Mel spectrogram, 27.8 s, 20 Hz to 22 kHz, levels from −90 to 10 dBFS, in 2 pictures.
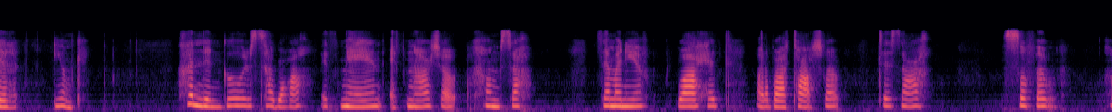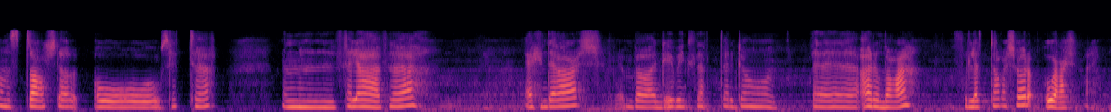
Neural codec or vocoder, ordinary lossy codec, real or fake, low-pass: codec, 24 kHz, 0.9 kbps, WavTokenizer, small release; none; fake; 7.2 kHz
